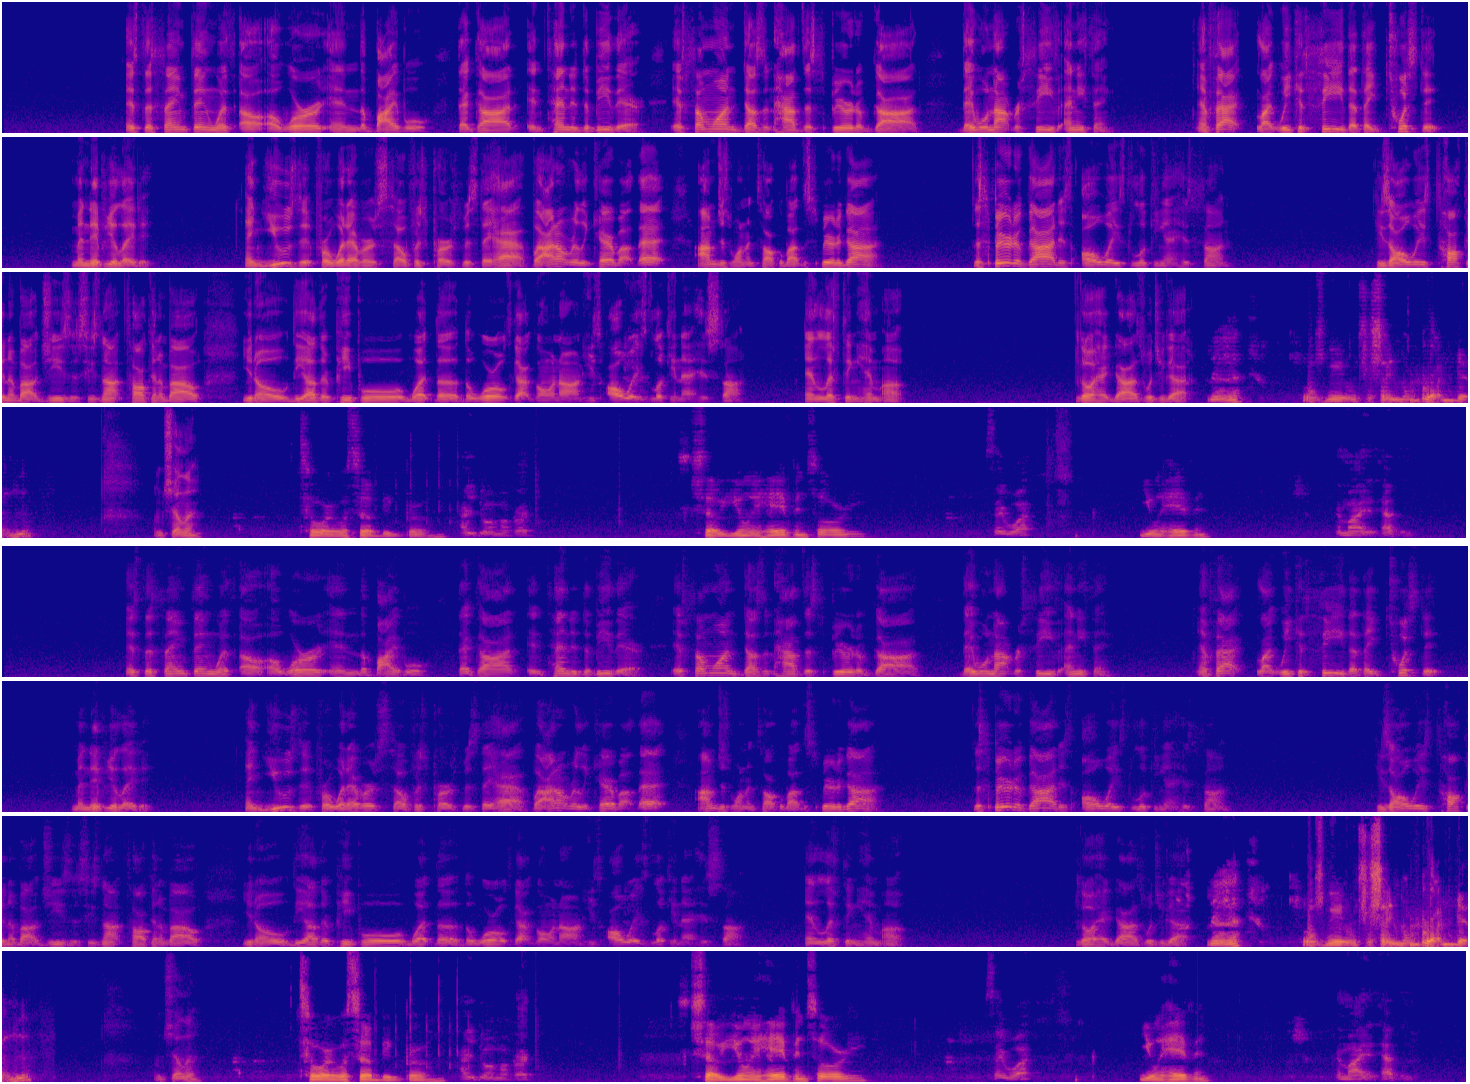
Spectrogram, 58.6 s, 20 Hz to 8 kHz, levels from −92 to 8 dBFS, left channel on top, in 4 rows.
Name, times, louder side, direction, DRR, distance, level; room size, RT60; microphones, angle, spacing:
voice 1, 1.2-4.2 4.6-6.4 6.7-9.1 9.6-11.1 11.9-14.3 15.4-16.1 17.1-21.3 21.6-23.4 24.4-26.9 28.4-31.3 31.7-36.7 37.3-38.3 40.1-41.2 45.0-45.2 45.5-46.0, left 5 dB, 50° left, 0.5 m, -36 dB
voice 2, 41.4-41.9 42.3-44.3 47.0-48.3 50.9-52.6 55.4-56.0, right 6 dB, 55° right, 0.3 m, -31 dB
voice 3, 48.5-49.3 50.7-50.9 53.8-54.3 57.3-58.1, right 1 dB, 15° right, 1.1 m, -46 dB
9.7 x 3.9 x 3.1 m
head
